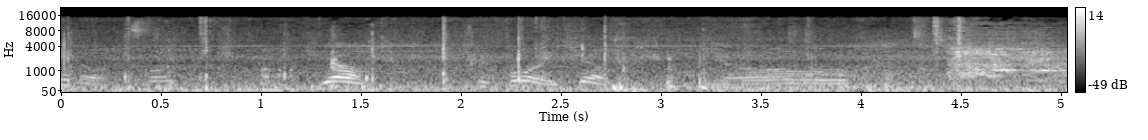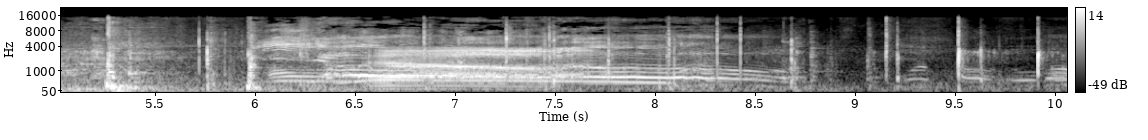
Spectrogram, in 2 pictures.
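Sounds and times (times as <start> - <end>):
scooter wheels rolling on concrete: 0.0 - 10.0.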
